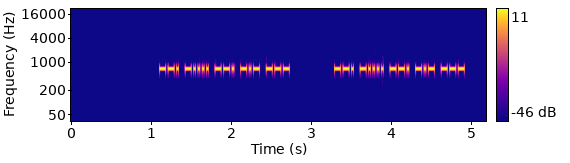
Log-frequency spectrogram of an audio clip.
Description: Morse code, heard as a keyed tone, about 42 wpm, 700 Hz. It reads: G6GKO G6GKO
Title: DXCC-100 Call Signs - 5 Characters - Repeated 3x - 45wpm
